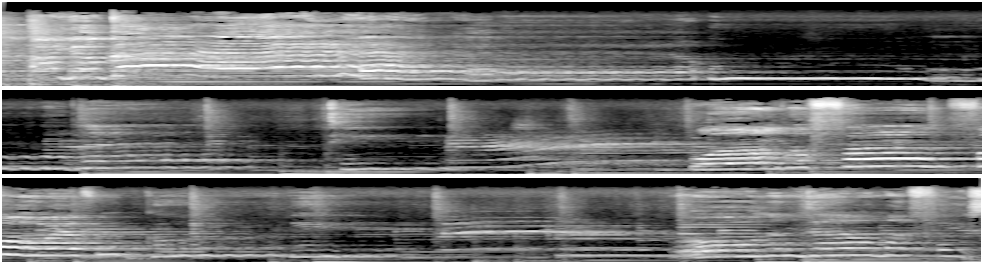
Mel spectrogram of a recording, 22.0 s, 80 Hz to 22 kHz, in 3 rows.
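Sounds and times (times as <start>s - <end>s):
deep bass notes: 0.0s - 22.0s
gliding guitar line: 0.0s - 22.0s
slow song over loudspeakers: 0.0s - 22.0s.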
